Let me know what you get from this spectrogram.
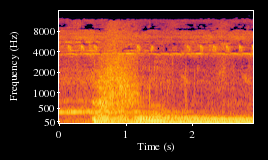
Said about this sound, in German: Ohne die Rufe der Waldelefanten wäre der afrikanische Regenwald nicht nur deutlich leiser.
